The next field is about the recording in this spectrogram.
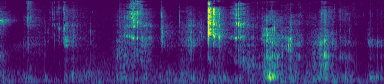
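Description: Someone eating crunchy paprika-onion kettle chips, with many loud, crisp crunches and bites in an uneven chewing rhythm and no talking.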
